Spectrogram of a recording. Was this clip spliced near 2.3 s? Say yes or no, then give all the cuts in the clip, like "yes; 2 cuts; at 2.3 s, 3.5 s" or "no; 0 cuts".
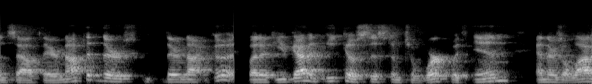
yes; 1 cut; at 2.3 s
